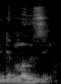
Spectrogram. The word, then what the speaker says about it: Dumuzi: That's how they say it in English, but it's really Dumuzi.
